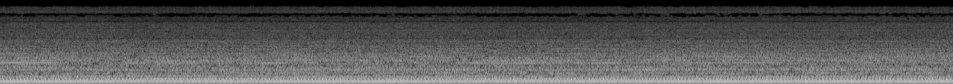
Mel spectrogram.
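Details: Genmax GM9000iED inverter generator after ignition module replacement, housing closed, which failed to fix its problem: a constant even drone at fixed speed, no surging, misfire or knocking; running steadily. Later a backfire blows the plastic case open.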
